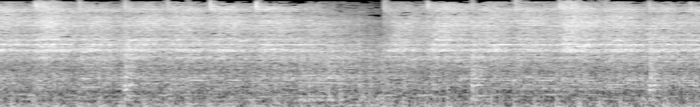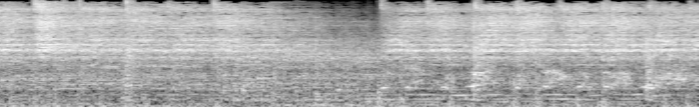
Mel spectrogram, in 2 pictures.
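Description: Live band playing heavy, distorted rock: a drum kit with cymbals, electric guitar and bass guitar, loud and unbroken throughout.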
